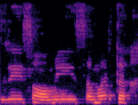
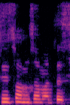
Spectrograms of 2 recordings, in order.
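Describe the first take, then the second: First: The phrase is said slowly and deliberately. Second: The phrase is said quickly and hurriedly. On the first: The person is saying it wholeheartedly. The speaker calls it right. "सेवा ही तुम्ही slow करा" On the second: The person is rushing to finish. The speaker calls it wrong. "एवढे fast बोलता"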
